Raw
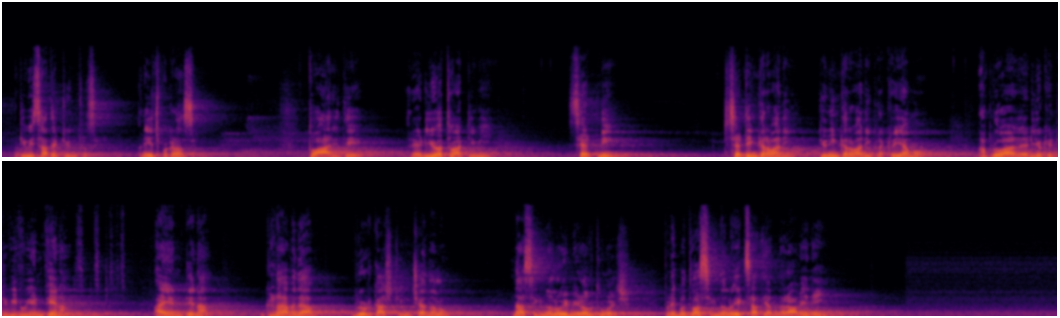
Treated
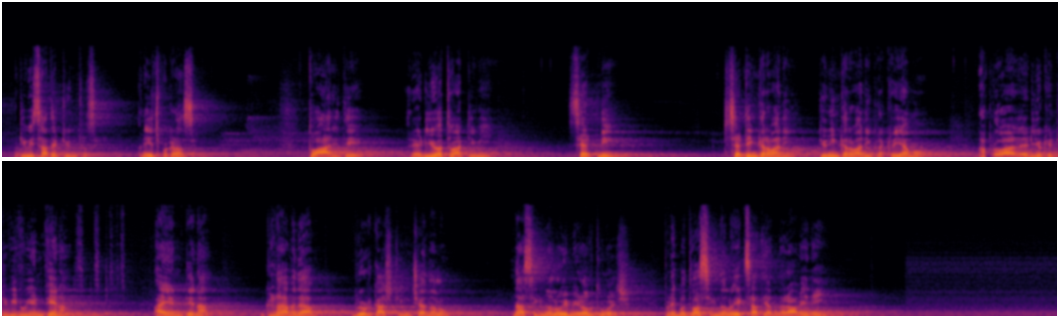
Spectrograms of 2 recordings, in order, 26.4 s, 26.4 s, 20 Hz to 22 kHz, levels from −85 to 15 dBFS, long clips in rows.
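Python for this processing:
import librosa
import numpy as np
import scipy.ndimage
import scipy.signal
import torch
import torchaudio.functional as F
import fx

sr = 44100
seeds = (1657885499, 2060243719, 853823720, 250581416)

y = fx.highpass(x, sr, hz=fx.line((12.28, 670.0), (12.76, 210.0)), slope=12, at=(12.28, 12.76), fade=0.02)
y = F.gain(torch.from_numpy(y), 2.0).numpy()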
